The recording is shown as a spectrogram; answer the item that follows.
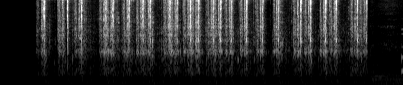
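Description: A rapid, irregular series of sharp key-like clicks, several a second, like typing. It starts a moment in and stops shortly before the end.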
